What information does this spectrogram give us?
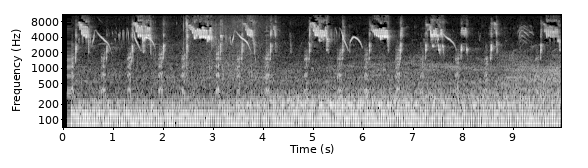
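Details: A Kalij pheasant in the Himalaya gives an alarm call while a barking deer moves cautiously nearby: sharp, high chirping notes, roughly one burst per second, over a steady low rumbling background.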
